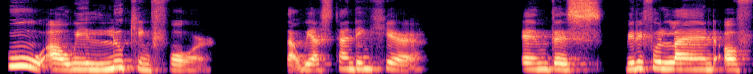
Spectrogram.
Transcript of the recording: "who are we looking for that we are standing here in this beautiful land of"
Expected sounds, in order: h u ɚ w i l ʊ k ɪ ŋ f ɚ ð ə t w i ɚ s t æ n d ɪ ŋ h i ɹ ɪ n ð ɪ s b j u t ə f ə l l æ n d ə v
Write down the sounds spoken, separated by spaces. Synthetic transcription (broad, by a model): h u ɚ w i l ʊ k ɪ ŋ f ɚ ð ə t w i ɚ s t æ n d ɪ ŋ h i ɹ ɪ n ð ɪ s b j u t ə f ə l l æ n d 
